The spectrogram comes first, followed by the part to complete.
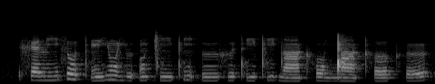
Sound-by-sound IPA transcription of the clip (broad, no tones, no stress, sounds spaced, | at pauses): x ɛ l ĩ s o tʼ ẽ j õ j ɯ ʔ õ ǀ ĩ tʼ ĩ ʔ ɯ x ɯ tʼ i tʼ i d ã kʰ o ŋ͡ǃ ã kʰ ɤ kʰ ɵ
